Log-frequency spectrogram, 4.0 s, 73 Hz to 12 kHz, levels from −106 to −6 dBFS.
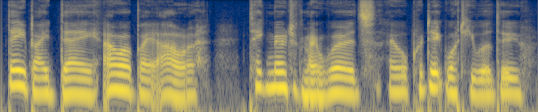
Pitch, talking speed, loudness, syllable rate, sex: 180 Hz, 240 wpm, -16 LUFS, 5.8 syllables/s, female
